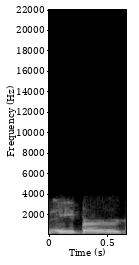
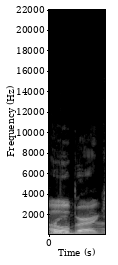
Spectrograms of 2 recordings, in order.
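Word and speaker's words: Åberg: Um, I thought uh I don't know how I I always mess up his pronunciation. Aberg or however Oberg. Yeah, Ludvig Oberg.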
